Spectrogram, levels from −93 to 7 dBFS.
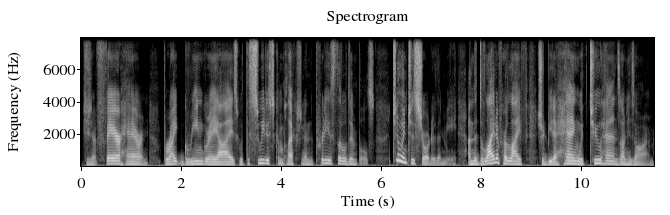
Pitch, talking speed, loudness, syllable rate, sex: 160 Hz, 205 wpm, -18 LUFS, 4.7 syllables/s, female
